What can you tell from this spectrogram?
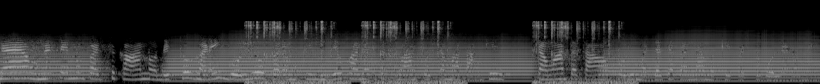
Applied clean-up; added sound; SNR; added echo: none; Keys jangling + Brass instrument; -3 dB; none.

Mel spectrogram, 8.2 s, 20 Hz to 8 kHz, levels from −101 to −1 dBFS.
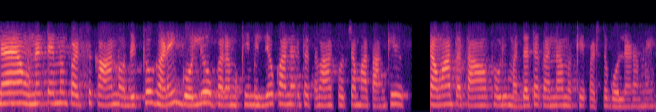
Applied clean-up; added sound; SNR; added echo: none; none; none; none.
